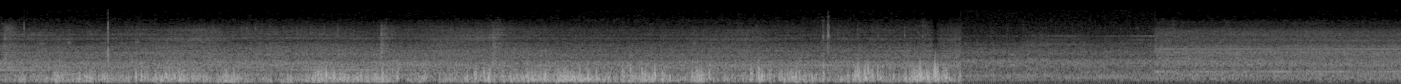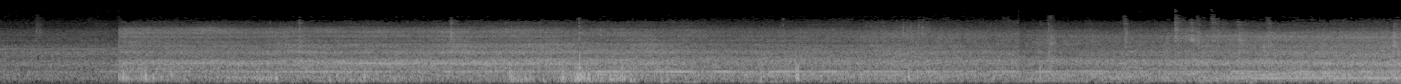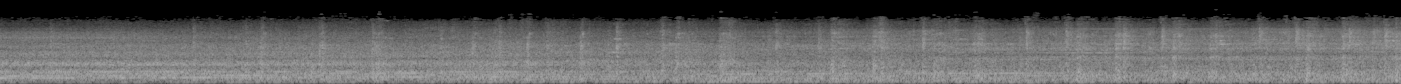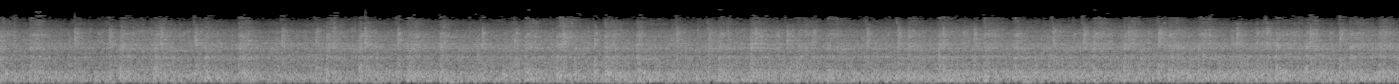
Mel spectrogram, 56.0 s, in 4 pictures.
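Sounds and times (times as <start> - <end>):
train wheels clattering on rails: 3.1 - 6.0, 14.3 - 56.0
electrical whine: 7.0 - 25.6.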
